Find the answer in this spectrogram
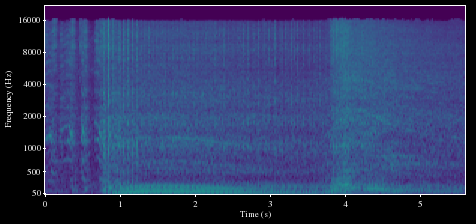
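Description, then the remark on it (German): A Harley-Davidson motorcycle engine cranks briefly, fires up, and settles into a deep, loping idle, then gets one quick throttle rev before dropping back to a rumble. Loud, no voices. “Nicht jedes Motorrad klingt wie eine Harley”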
